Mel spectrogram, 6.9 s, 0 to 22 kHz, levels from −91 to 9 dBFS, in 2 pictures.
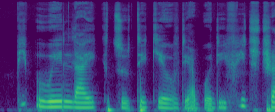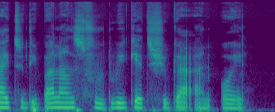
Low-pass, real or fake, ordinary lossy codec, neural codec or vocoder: none; real; none; none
